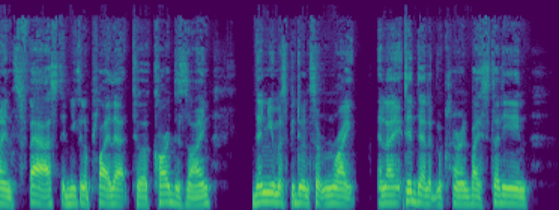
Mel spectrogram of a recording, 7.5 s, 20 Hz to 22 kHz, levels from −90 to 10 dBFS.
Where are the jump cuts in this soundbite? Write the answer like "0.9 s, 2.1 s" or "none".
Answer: 5.0 s

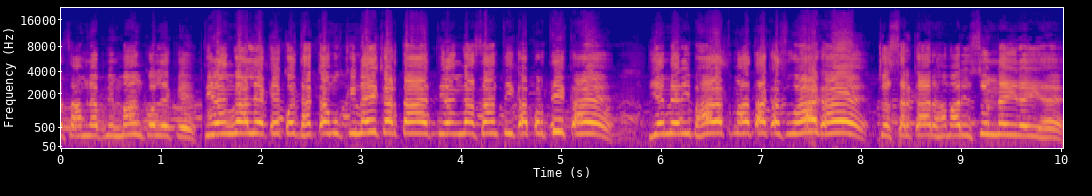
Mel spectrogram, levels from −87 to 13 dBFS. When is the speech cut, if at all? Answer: 1.4 s, 8.1 s

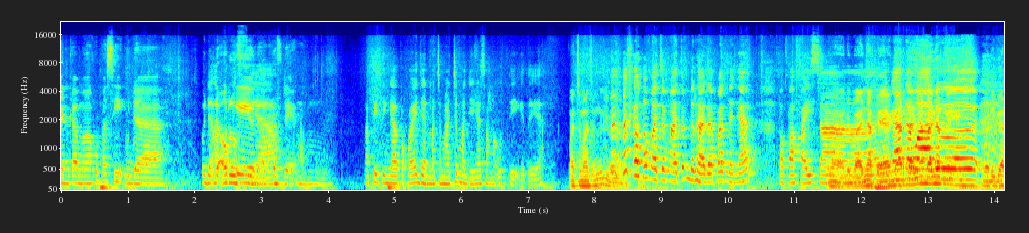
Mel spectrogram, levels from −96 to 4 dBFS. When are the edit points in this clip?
none

